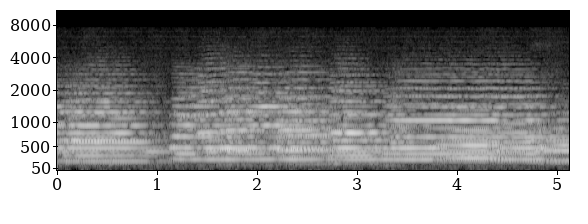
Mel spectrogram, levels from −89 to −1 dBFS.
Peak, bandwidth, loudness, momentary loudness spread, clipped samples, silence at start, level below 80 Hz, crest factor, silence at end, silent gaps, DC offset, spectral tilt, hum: -8 dBFS; 7.6 kHz; -21 LUFS; 4 LU; under 0.1%; 0 s; -66 dBFS; 14 dB; 0 s; none; under 0.1%; -6.5 dB/octave; none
